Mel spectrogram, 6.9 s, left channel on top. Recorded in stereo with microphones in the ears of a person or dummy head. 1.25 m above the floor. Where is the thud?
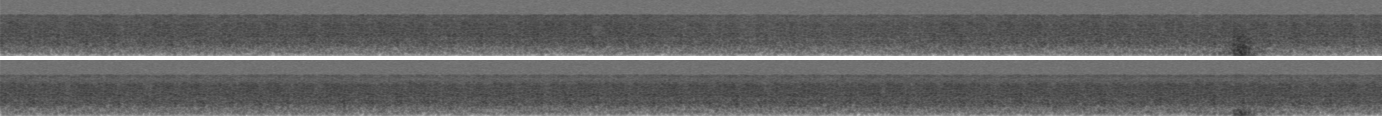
No thud in this recording.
